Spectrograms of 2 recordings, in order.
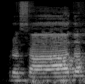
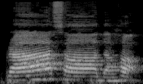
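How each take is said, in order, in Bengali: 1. প্রথম স্বরধ্বনিটি ছোট, দ্বিতীয়টি দীর্ঘ। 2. দুটো স্বরধ্বনিই সমান সময় ধরে দীর্ঘ করে উচ্চারিত হয়। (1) "প্রসাদহ নয়" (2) "প্রা এবং সা দুটো আমি শুনতে পাবো"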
